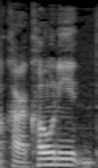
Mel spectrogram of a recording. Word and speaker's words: Carcone: Now Carcone, apparently that's how you say his name.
